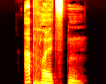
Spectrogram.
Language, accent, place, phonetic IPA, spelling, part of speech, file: German, Germany, Berlin, [ˈapˌhɔlt͡stn̩], abholzten, verb, De-abholzten.ogg
- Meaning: inflection of abholzen: 1. first/third-person plural dependent preterite 2. first/third-person plural dependent subjunctive II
